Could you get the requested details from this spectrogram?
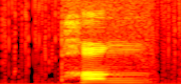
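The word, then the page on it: peng: tone 1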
